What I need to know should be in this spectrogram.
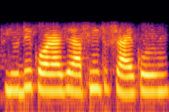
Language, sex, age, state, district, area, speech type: Bengali, female, 18-30, West Bengal, Uttar Dinajpur, rural, conversation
